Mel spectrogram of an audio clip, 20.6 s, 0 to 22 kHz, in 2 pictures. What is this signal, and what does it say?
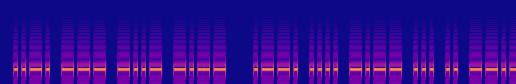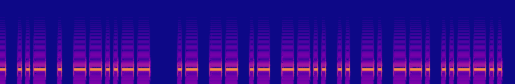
Morse code, heard as a keyed tone, about 15 wpm, 700 Hz. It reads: FOXY PHYSIQUE, AMAZING?
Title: Pangram Challenge v2 - 15wpm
